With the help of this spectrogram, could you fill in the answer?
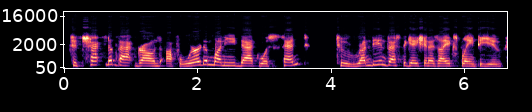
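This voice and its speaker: A man on a phone call, speaking in halting accusations and repeating himself. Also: high-pitched, slight background noise. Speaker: phone scammer. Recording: tinny dry phone line.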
